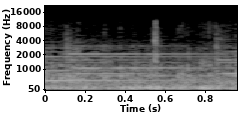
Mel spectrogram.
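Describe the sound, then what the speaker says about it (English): Horse hooves clopping with a faint whinny in the fantasy video game Nights of Azure 2, a brief steady clatter under a constant musical bed. "Now the question is, who's riding these horses?"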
